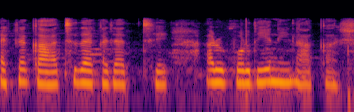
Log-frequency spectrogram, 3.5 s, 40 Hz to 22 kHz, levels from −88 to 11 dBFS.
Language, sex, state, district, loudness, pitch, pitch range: Bengali, female, West Bengal, Malda, -19 LUFS, 210 Hz, 195-215 Hz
